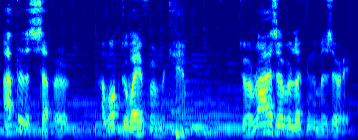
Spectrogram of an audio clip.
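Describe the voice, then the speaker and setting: An actor playing a composed, educated gentleman traveler in an old-time radio western, speaking in a measured, dry way. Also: medium pitch, expressive, over music, close to an everyday voice. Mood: measured, somber. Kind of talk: old-time radio drama acting and narration.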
